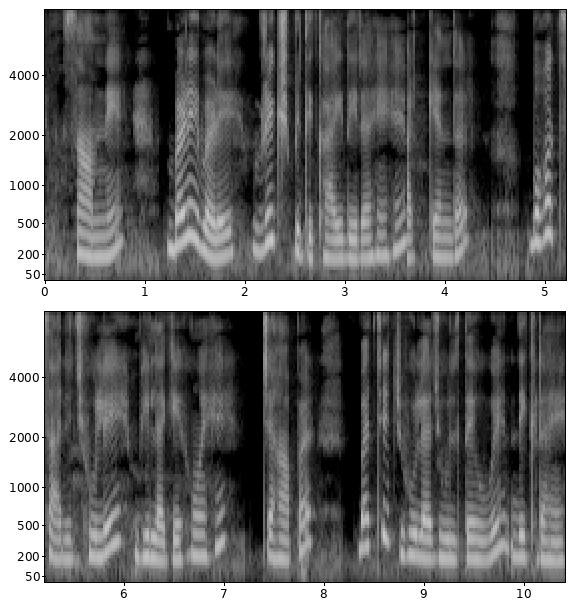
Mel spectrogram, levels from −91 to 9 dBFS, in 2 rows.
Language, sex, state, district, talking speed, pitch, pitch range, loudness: Hindi, female, Chhattisgarh, Bastar, 160 wpm, 200 Hz, 175-250 Hz, -24 LUFS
